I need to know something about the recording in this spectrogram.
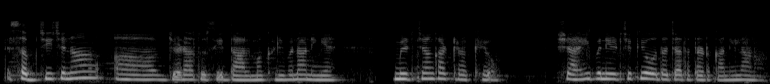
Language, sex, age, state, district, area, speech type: Punjabi, female, 30-45, Punjab, Rupnagar, urban, spontaneous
